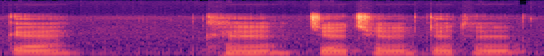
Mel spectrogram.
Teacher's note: प्रत्येक वर्ग का पहला दूसरा वर्ण अघोष होता है, जैसे क ख च छ ट थ होता है।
